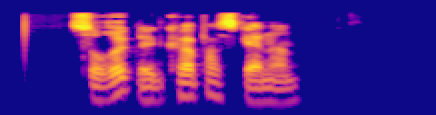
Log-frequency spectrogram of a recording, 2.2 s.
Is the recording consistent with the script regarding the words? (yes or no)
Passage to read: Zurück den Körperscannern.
yes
